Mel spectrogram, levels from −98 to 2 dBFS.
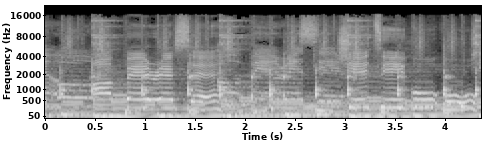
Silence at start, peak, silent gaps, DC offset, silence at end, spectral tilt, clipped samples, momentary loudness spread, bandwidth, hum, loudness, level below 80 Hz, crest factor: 0 s; 0 dBFS; none; under 0.1%; 0 s; -4 dB/octave; under 0.1%; 3 LU; 17 kHz; none; -13 LUFS; -20 dBFS; 12 dB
